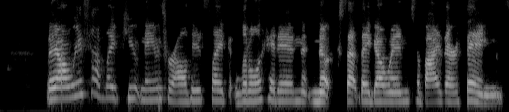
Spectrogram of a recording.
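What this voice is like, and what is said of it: Noticeable regional accent. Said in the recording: “I like your accent ... I'm from Florida”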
